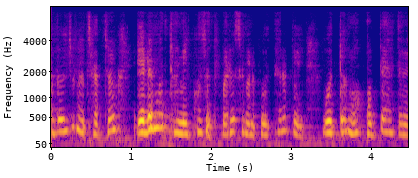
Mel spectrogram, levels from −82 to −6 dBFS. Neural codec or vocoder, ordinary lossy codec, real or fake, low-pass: codec, 24 kHz, 1 kbps, SNAC; AAC, 48 kbps; fake; 7.2 kHz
